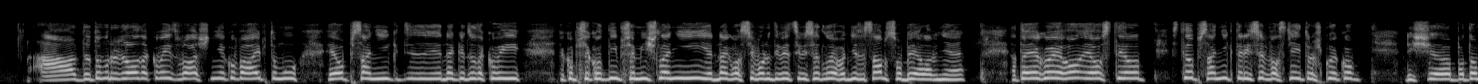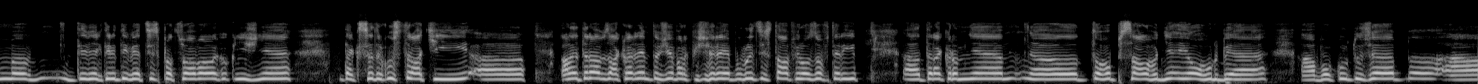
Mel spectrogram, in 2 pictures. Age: 20-39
